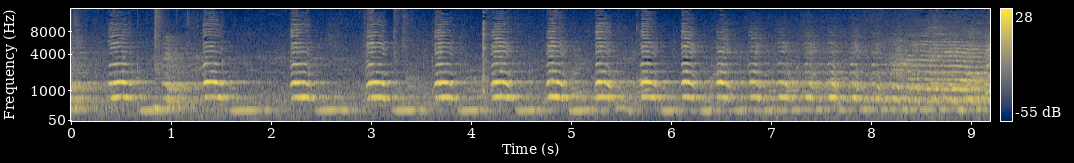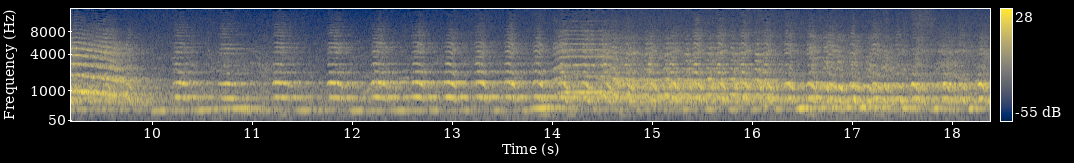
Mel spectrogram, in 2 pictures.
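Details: A pair of captive siamangs at a zoo sing together in a morning chorus, loud honking barks building into rising, swooping whoops and shrieks. Their large throat sacs inflate as they call.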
